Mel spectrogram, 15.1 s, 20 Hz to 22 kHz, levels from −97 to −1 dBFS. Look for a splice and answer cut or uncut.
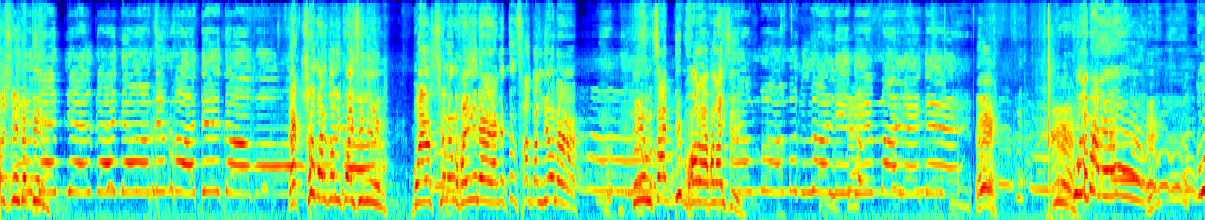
uncut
